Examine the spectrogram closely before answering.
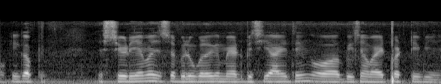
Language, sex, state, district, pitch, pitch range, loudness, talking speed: Hindi, male, Uttar Pradesh, Etah, 125 Hz, 120-130 Hz, -19 LUFS, 270 wpm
